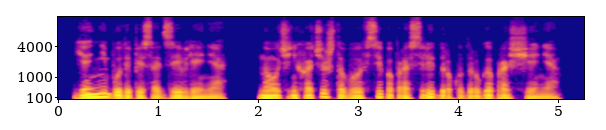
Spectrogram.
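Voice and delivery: plain

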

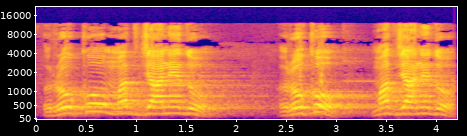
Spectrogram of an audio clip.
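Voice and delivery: slow, loud shouting.

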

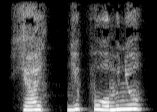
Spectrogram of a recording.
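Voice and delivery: stunned, shocked, hushed half-whisper. Told she walked out barefoot into the rain, she replies: half-whispering in shock. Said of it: "прошептала потрясенно".

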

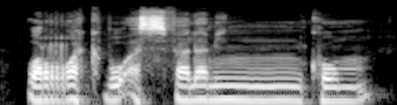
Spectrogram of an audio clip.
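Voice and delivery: normal talking voice

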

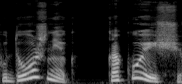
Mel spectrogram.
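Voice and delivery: plain

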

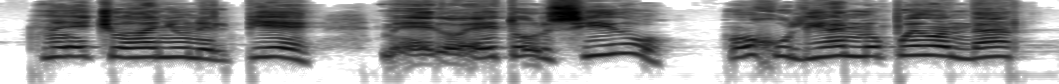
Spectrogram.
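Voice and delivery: very high, pained crying out. The little girl trips, hurts her foot, and cries out to julián. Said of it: "empezó a gritar".

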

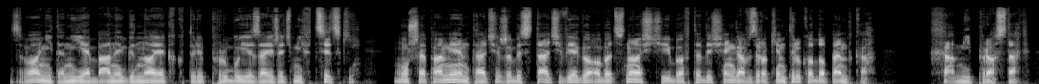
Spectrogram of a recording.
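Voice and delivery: plain

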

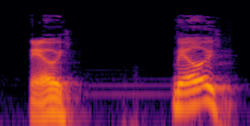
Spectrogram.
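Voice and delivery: startled, very high calling out. He jumps up, gripping the sickroom door, crying out to his mother. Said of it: "kêu lên".

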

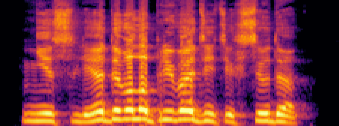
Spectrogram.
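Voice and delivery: booming bass, sour tone. The university director speaks up behind Daniel, booming bass in a sour tone. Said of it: "пробасил кто-то. По характерному кислому тону".

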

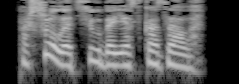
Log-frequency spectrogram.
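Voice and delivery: ordinary delivery

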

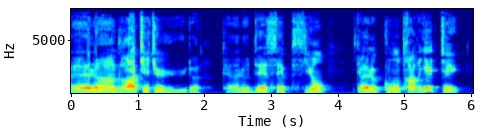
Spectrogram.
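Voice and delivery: loud, booming, thundering, furious enraged god voice. Narrator voicing the Almighty's outburst at the forest assembly, thundering voice. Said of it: "une voix tonitruante".

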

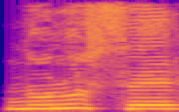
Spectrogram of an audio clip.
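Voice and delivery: shrill, high, loud, terrified whimpering. Hermione answers a roaring giant who calls her name, terrified whimper. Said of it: "gimoteó Hermione, aterrada".

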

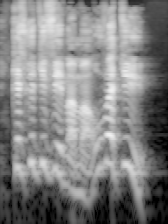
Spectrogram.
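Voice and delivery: loud, very high-pitched cry. A son seizes his mother in his arms as she heads for the door, crying out.

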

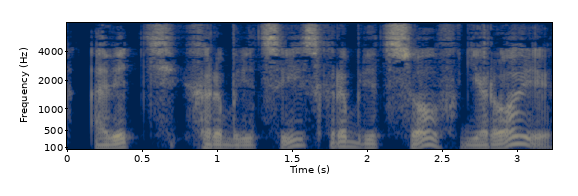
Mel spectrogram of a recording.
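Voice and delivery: ordinary delivery, nothing marked

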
